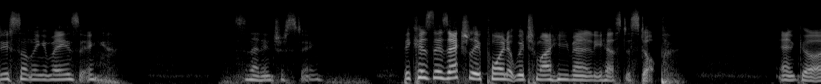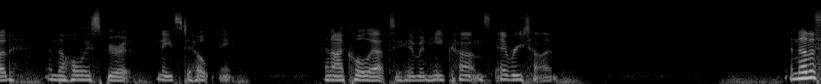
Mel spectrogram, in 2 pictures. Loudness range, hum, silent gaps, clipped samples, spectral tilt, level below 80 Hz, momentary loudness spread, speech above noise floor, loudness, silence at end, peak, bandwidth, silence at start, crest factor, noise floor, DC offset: 11 LU; none; none; under 0.1%; -5 dB/octave; -56 dBFS; 16 LU; 43 dB; -32 LUFS; 0 s; -10 dBFS; 14 kHz; 0 s; 22 dB; -74 dBFS; under 0.1%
